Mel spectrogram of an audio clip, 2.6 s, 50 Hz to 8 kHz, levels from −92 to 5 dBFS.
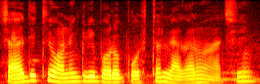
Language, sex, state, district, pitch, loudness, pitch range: Bengali, male, West Bengal, Cooch Behar, 140 Hz, -17 LUFS, 120-160 Hz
